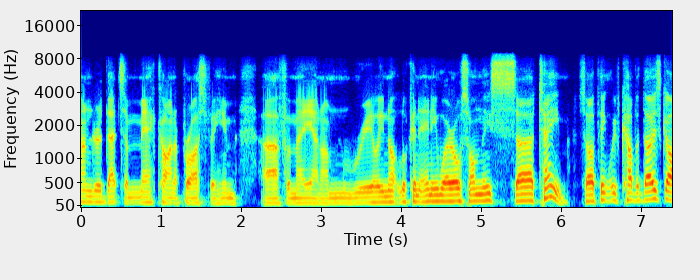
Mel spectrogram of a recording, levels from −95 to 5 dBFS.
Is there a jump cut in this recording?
yes; 1 cut; at 6.2 s

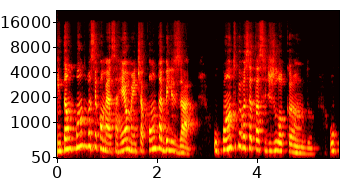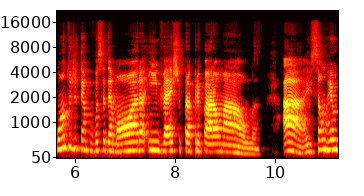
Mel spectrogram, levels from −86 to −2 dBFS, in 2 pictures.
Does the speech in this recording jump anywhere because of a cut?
no; 0 cuts

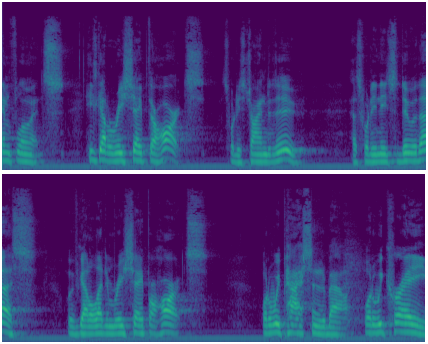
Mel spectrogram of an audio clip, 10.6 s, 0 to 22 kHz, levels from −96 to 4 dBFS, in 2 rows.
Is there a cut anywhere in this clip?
no; 0 cuts

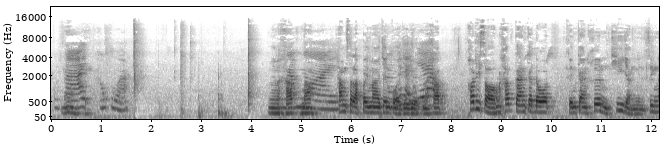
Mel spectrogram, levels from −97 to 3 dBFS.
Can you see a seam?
no; 0 cuts

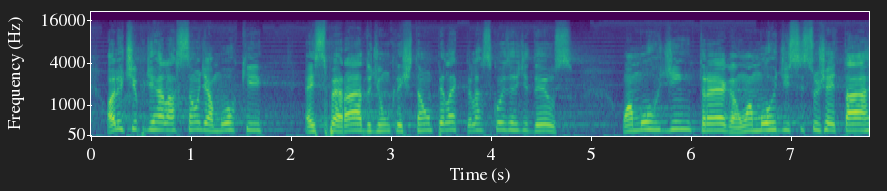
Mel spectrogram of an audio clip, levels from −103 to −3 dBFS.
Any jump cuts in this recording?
yes; 1 cut; at 3.7 s

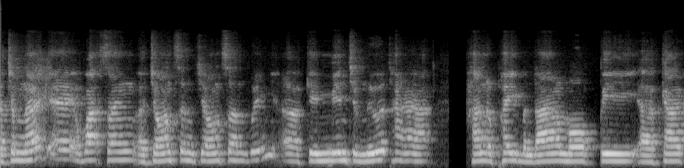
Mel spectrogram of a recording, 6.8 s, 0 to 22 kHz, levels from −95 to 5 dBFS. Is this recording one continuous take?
yes; 0 cuts

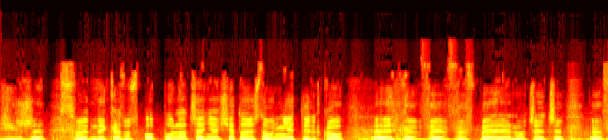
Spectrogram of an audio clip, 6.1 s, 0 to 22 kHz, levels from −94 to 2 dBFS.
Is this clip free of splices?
yes; 0 cuts

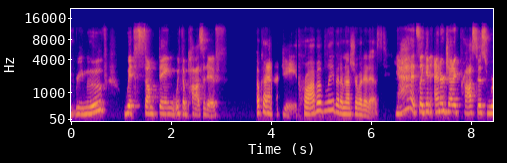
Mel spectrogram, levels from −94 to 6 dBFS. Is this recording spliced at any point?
yes; 1 cut; at 4.5 s

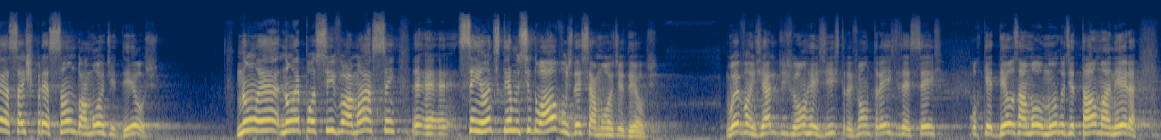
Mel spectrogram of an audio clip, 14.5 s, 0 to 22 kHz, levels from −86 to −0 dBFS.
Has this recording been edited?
yes; 3 cuts; at 2.8 s, 9.0 s, 12.1 s

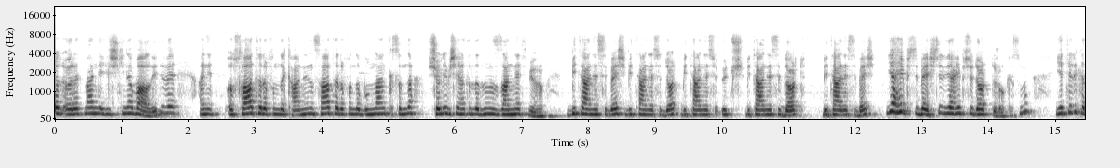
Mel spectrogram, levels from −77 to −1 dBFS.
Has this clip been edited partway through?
yes; 1 cut; at 12.4 s

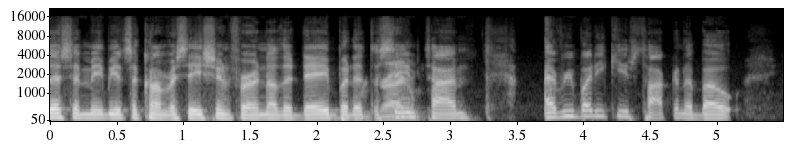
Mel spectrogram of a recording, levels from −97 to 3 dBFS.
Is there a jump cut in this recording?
no; 0 cuts

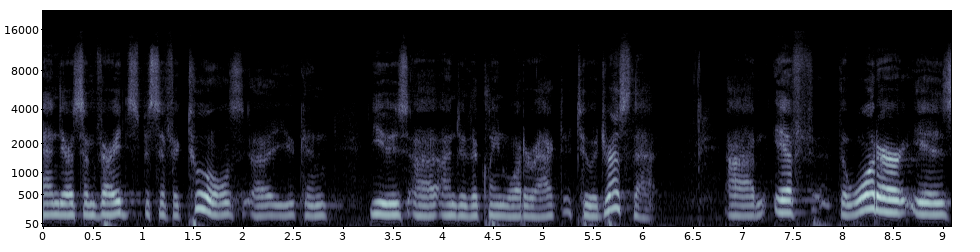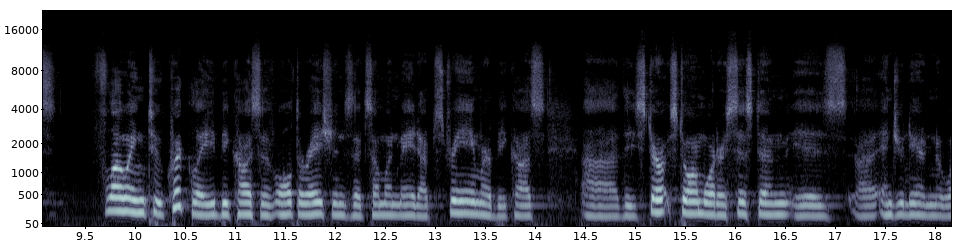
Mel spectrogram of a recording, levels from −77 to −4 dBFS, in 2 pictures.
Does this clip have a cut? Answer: no; 0 cuts

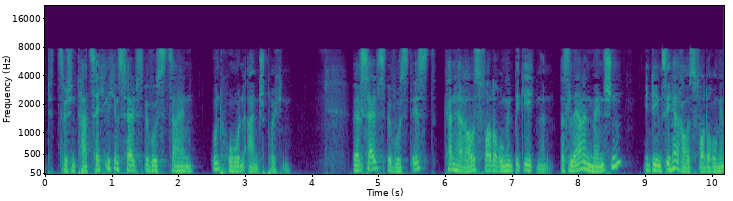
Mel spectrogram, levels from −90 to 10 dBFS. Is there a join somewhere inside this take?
yes; 2 cuts; at 4.7 s, 7.7 s

